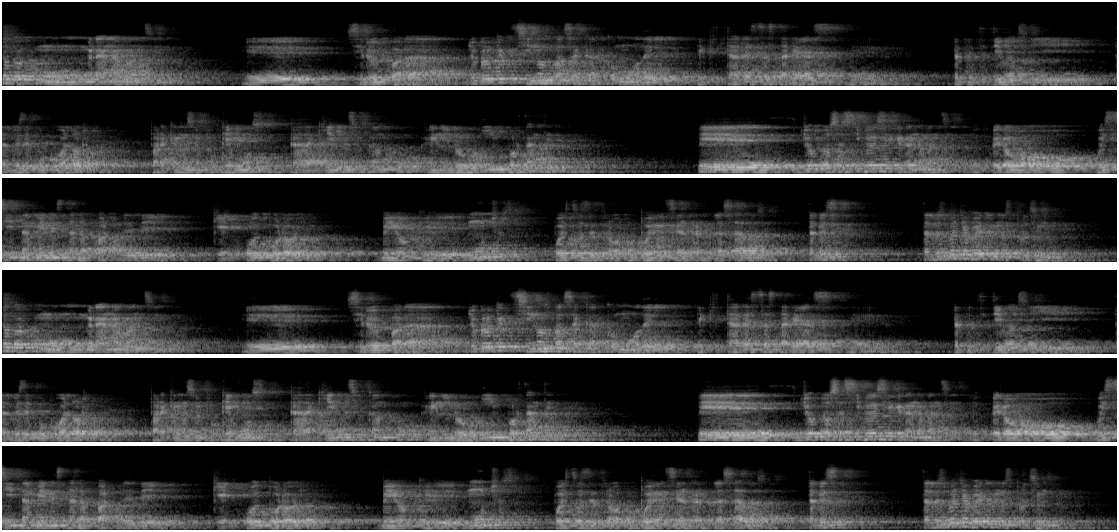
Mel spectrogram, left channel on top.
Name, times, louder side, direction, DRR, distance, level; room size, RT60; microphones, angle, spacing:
voice 1, 0.0-1.6 2.4-3.0 3.4-8.9 9.6-10.8 11.1-12.0 12.6-13.8 14.0-16.7 18.1-24.0 24.4-25.3 26.0-27.5 27.8-29.9 30.4-30.7 31.5-32.7, equal, 15° right, 0 dB, 5.0 m, -27 dB
28.5 x 21.0 x 7.6 m, 2.1 s
head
